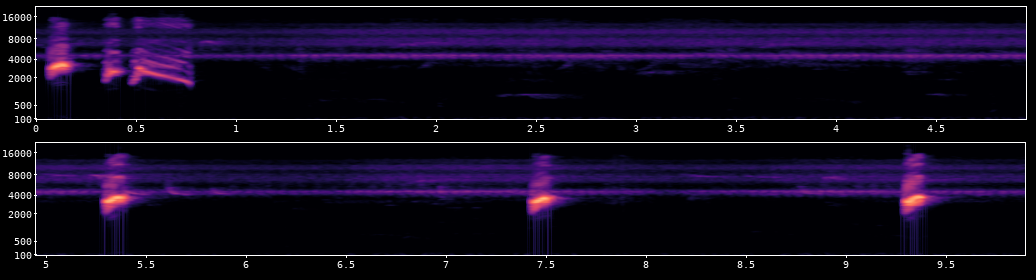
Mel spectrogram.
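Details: Female red-whiskered bulbul, trained to call old wild males into singing contests, heard in the afternoon: a quick burst of three chirps, then three single rising chirps roughly two seconds apart over a continuous high whine.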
